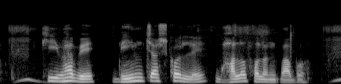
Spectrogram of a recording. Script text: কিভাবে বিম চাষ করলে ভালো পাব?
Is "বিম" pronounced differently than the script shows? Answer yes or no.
no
